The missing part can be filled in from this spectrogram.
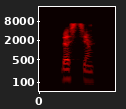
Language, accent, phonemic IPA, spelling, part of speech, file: French, France, /bas.tjɛ̃/, Bastien, proper noun, LL-Q150 (fra)-Bastien.wav
- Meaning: 1. a diminutive of the male given name Sébastien, equivalent to German Bastian 2. a surname 3. clipping of Sébastien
